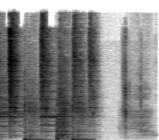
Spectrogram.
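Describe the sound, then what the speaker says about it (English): A drum loop plays back from a computer: a few punchy kick-and-snare hits with bright cymbal wash in a quick repeating rhythm, then a softer tail. "I have a drum loop that I have on my computer that sounds like this."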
